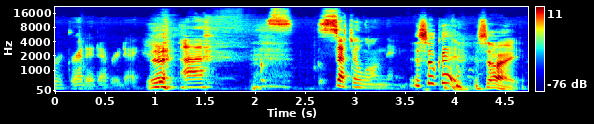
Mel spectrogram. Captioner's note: laughs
